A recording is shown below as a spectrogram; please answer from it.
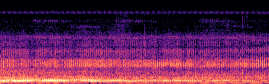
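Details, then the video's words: Kitten purring while nursing: a low, rumbling buzz pulsing steadily at about four beats per second, louder in the first second, then softening to an even drone. "Breastfeeding kitten makes a purring sound"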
